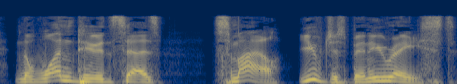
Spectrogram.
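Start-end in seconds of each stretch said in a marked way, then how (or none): none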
